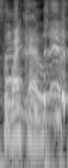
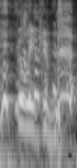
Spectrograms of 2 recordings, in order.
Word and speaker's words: The Weeknd: I think it's pronounced The Weeknd. Ladies and gentlemen, The Weeknd.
